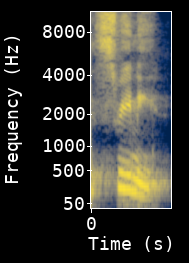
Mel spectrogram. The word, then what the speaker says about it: Swini: And today we have Manaswini uh aka Sweeni. Is that the right way to pronounce it?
